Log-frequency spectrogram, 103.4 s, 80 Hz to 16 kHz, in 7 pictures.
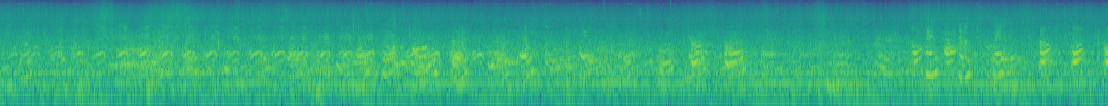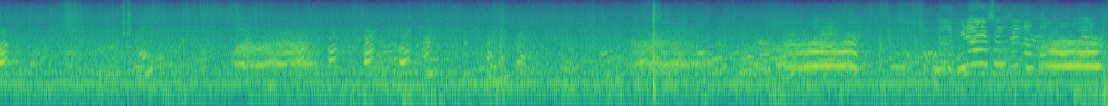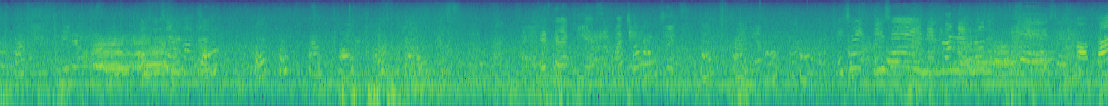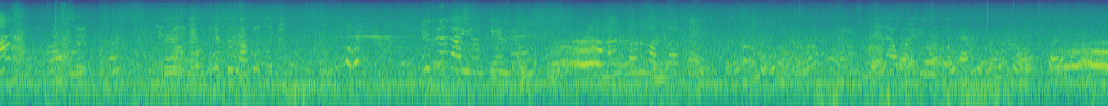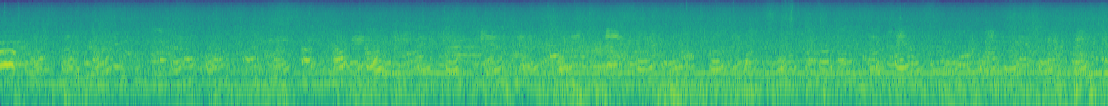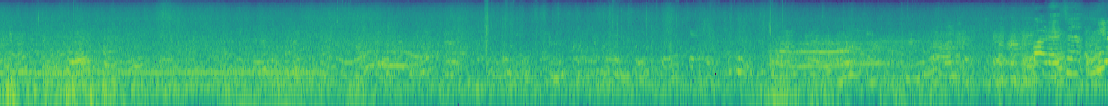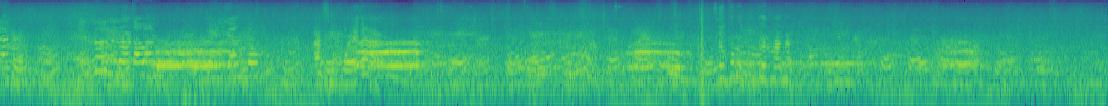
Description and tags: Ambiance near a Sealion colony + people talking in Spanish. Recorded from a small boat at Sea of Cortez, Baja California, Mexico. Shure WL183 mics, Fel preamp, Olympus LS10 recorder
